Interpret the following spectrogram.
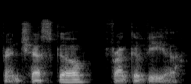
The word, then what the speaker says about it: Francesco Francavilla: his name pronounced, but I believe it would be pronounced Francesco Francavilla.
